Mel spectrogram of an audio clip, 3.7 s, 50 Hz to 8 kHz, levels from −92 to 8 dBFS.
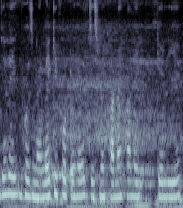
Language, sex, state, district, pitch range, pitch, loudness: Hindi, female, Chhattisgarh, Raipur, 210-235 Hz, 215 Hz, -17 LUFS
